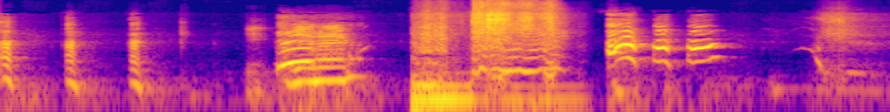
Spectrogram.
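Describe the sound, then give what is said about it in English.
A loud, buzzy recorded dog fart sound effect blasts for about a second in the middle, framed by people laughing and snickering before and after it. “right now, I have a small but growing collection of animal fart noises. Gorilla, deer, and dog.”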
